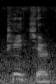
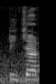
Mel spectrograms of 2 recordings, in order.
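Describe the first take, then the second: First: The first t has a strong puff of air. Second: The first t has no puff of air. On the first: The speaker calls it right. "সেটার উচ্চারণ হবে ঠয়ের মতো" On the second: The speaker calls it wrong. "টিচার না"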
